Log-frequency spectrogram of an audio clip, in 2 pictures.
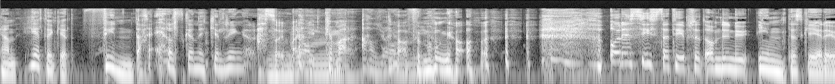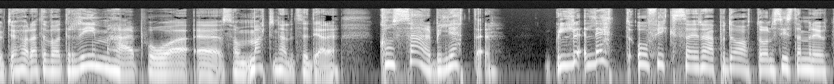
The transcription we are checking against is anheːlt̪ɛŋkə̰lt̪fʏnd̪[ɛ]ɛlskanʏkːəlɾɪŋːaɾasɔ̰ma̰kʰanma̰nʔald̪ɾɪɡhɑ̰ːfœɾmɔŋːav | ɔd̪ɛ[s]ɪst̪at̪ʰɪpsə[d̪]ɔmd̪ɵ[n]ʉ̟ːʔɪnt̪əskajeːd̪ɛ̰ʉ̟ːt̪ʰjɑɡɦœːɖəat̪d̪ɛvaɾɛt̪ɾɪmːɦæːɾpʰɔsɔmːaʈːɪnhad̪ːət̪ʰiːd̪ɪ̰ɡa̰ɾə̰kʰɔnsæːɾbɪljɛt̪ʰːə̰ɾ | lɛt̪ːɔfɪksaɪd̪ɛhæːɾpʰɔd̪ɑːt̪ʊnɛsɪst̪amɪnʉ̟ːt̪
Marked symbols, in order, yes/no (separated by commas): no, yes, no, yes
